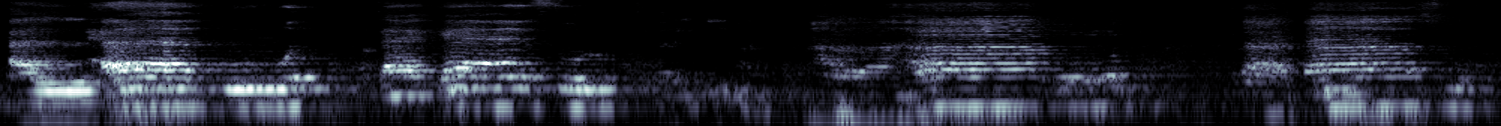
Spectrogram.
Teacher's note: Ketika tak bertasydid agak ada ditahan sebentar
